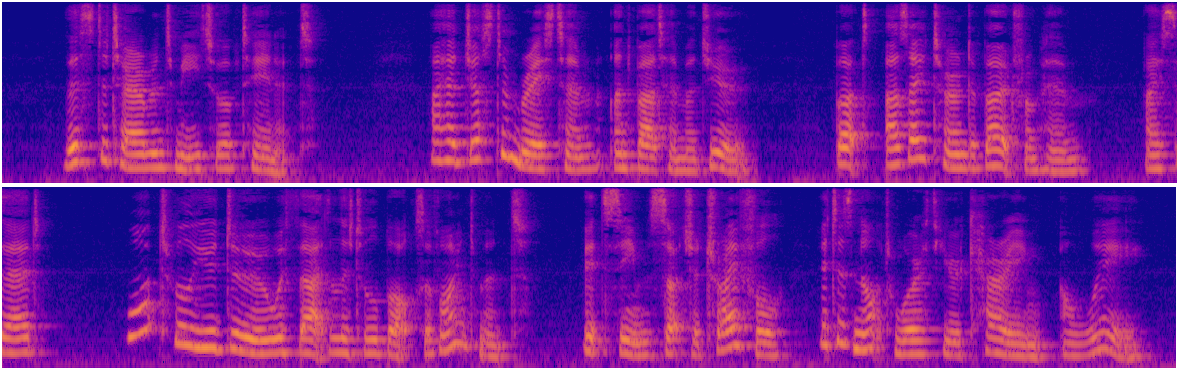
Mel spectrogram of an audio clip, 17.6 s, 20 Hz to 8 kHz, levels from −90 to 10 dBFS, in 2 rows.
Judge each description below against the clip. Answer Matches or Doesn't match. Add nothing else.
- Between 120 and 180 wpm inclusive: Matches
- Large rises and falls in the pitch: Matches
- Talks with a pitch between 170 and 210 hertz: Matches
